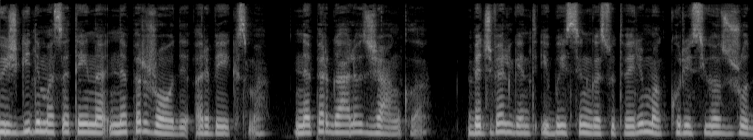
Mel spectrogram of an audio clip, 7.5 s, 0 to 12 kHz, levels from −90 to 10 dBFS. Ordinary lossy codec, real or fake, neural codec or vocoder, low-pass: MP3, 64 kbps; fake; vocoder, 44.1 kHz, 128 mel bands every 256 samples, BigVGAN v2; 10.8 kHz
